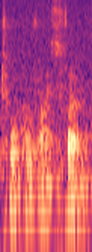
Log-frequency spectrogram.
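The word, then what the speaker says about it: Torkel Weis-Fogh: professor of zoology a very interesting man called toal Vice fog how do you how do you spell that t o r k l that was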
